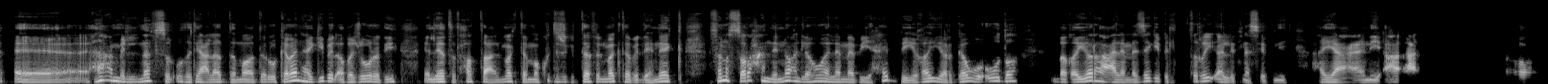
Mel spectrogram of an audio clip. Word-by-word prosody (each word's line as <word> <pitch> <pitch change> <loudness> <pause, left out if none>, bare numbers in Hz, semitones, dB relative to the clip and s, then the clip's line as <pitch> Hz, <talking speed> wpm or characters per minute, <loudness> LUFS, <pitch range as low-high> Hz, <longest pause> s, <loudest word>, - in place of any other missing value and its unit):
آآ، 105 0 +1
هاعمل 145 -12 +2
نفس 155 -4 +2
الأوضة 120 0 -4
دي - - 0
على 105 +2 +2
قد 115 0 -3
ما 110 +1 +1
أقدَر. 115 +2 -3
وكمان 175 +10 +5
هاجيب 150 +1 0
الأباجورة 120 0 +2
دي 120 +4 -4 0.3
اللي 125 0 +2
هي - - +6
تتحطّ 125 0 -3
على 100 - +5
المكتب، 130 -1 -1
ما 110 - -1
كنتش 120 +1 -5
جِبتها 115 +3 0
في 120 - -15
المكتب 120 -2 0
اللي 100 -1 -2
هناك. 135 +7 0 0.3
فأنا 165 +3 +3
الصراحة 180 -3 +3
من 130 - -1
النوع 160 +9 +1
اللي 125 -6 -1
هو 145 0 0
لمَّا 115 -3 -1
بيحب 115 - -5
يغيِّر 110 +3 0
جو 130 +3 0
أوضة، 155 0 -1 0.3
باغيِّرها 120 +8 +2
على 110 -1 +3
مزاجي 110 +8 -2
بالطريقة 135 +8 -3
اللي 105 -2 -2
تناسبني، - - -4 0.3
هيعني 105 -1 0
ع - - +1
ع - - +6 1.2
آه. 115 -1 -5
120 Hz, 180 wpm, -23 LUFS, 110-140 Hz, 1.2 s, هي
